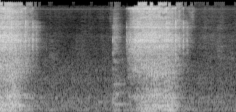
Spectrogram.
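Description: A sewing machine stitches a blouse neck in two brief, close bursts of whirring, ratcheting mechanical noise separated by a short pause.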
